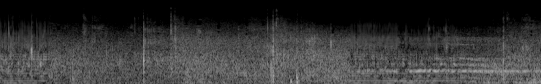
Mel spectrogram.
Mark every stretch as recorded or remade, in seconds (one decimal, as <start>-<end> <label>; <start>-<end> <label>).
0.0-0.5 remade; 0.5-3.5 recorded; 3.5-4.6 remade; 4.6-5.4 recorded

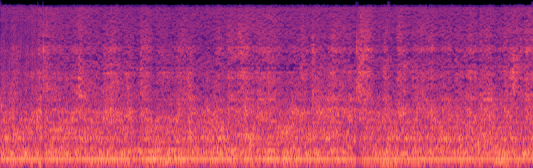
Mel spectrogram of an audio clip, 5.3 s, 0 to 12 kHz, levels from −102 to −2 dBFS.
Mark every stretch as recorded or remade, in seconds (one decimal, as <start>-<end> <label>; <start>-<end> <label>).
0.0-1.3 recorded; 1.3-1.9 remade; 1.9-2.3 recorded; 2.3-3.0 remade; 3.0-5.3 recorded

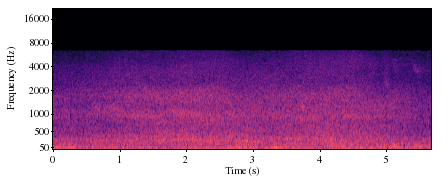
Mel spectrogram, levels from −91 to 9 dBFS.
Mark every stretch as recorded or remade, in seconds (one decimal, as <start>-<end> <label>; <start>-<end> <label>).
0.0-5.7 recorded

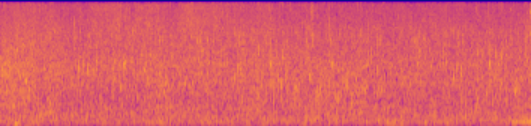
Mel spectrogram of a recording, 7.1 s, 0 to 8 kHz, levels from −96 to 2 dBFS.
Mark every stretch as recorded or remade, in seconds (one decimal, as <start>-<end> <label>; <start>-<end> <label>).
0.0-4.2 remade; 4.2-4.9 recorded; 4.9-5.8 remade; 5.8-7.1 recorded

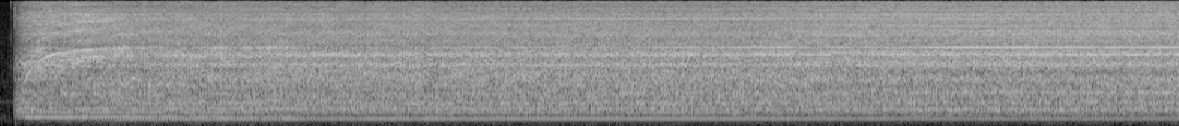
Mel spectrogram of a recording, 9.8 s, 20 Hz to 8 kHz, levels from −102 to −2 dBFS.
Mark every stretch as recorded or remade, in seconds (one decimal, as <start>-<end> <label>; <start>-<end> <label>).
0.0-0.5 recorded; 0.5-3.9 remade; 3.9-9.8 recorded

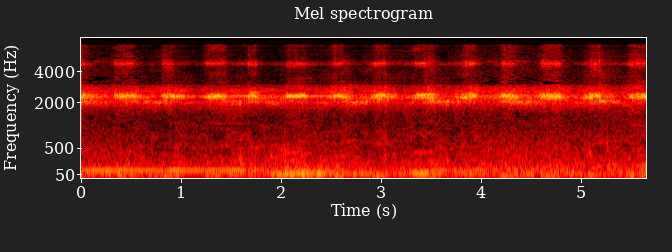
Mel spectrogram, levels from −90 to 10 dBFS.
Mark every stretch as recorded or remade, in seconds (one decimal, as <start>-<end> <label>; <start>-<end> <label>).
0.0-0.6 recorded; 0.6-4.0 remade; 4.0-4.9 recorded; 4.9-5.7 remade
